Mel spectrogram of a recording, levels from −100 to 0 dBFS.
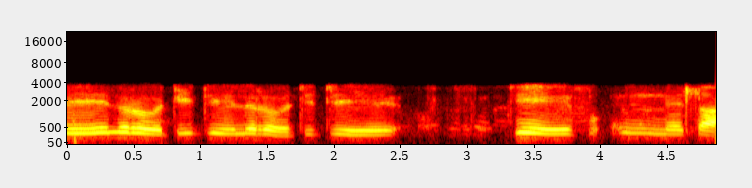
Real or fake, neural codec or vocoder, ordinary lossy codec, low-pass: real; none; Opus, 32 kbps; 3.6 kHz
